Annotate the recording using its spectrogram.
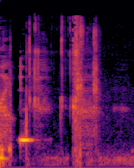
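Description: Close-miked ASMR eating: a short, sharp pop about a third of a second in, then a few crisp bites and crunches around a second in.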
